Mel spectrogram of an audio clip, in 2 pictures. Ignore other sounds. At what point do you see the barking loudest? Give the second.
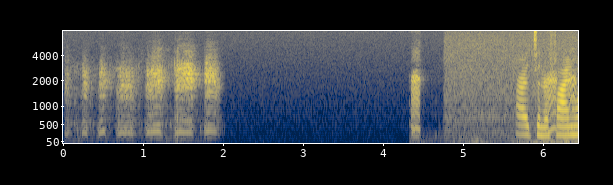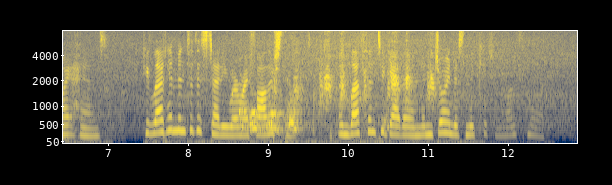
9 s.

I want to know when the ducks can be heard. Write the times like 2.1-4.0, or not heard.
0.0-2.0, 4.3-6.7, 9.1-11.2.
